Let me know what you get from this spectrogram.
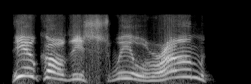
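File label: Portuguese male, voice; Pirates Of The Caribbean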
